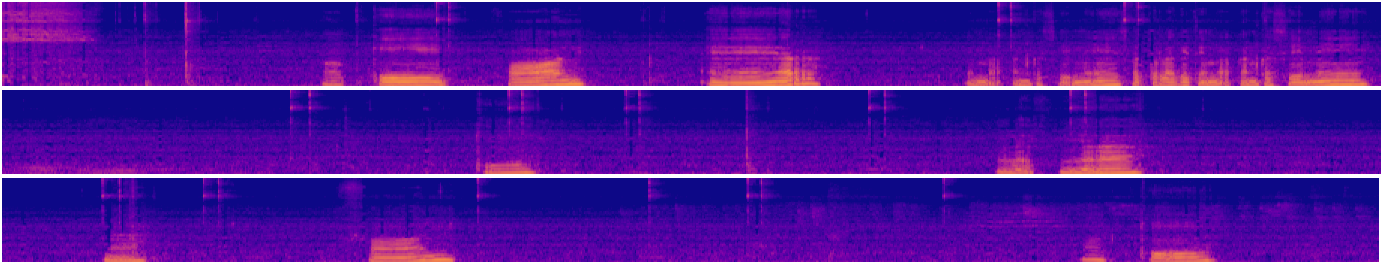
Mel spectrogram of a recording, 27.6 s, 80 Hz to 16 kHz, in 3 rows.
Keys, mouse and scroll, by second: 1.3 KP_0, 2.7 `, 4.6 r, 7.8 click, 8.7 r, 12.4 r, 13.1 `, 14.5 `, 16.7 click, 17.1 r, 19.6 `, 22.0 click, 23.8 click, 25.0 click.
